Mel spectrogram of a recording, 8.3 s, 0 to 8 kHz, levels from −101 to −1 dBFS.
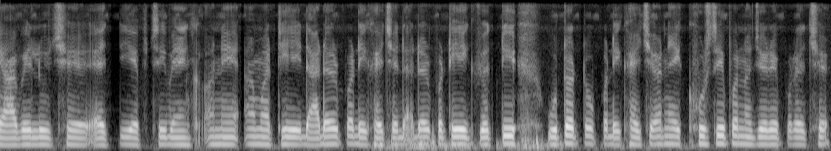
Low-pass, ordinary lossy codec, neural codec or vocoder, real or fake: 7.2 kHz; none; none; real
